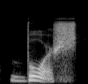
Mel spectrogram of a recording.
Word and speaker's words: borscht: Borscht. I'm going to hold the T, borscht, and not release it, borscht, borscht.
